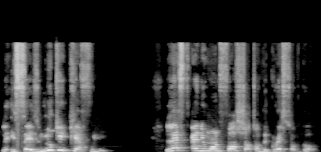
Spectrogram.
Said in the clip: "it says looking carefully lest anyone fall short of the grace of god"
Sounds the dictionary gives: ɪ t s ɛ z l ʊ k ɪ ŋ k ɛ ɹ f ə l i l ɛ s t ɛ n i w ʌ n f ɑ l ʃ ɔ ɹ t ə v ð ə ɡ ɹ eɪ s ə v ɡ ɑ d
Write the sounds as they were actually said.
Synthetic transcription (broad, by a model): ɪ t s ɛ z l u k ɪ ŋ k ɛ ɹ f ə l i l ɛ s t ɛ n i w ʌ n f ɑ l ʃ ɔ t ə v ð ə ɡ ɹ eɪ s ə v ɡ ɑ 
